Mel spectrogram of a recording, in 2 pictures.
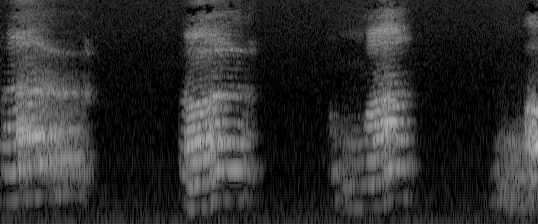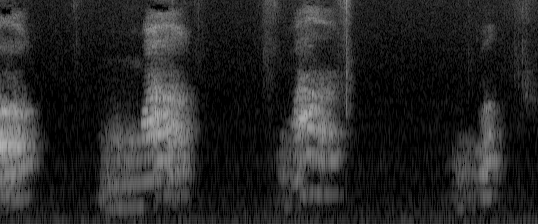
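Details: Domestic cat in heat giving the cry typical of that period: seven drawn-out, wavering meows about a second long, spaced roughly every one and a half seconds, the final one shorter and softer.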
